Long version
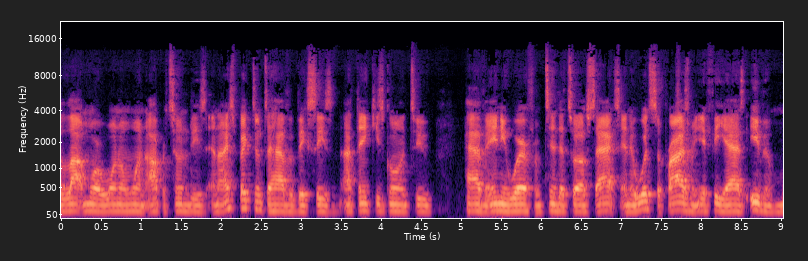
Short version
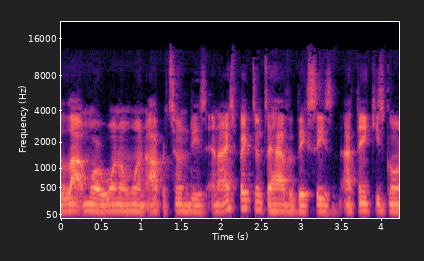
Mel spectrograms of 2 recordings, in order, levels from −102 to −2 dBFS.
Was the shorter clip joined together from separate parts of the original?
no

